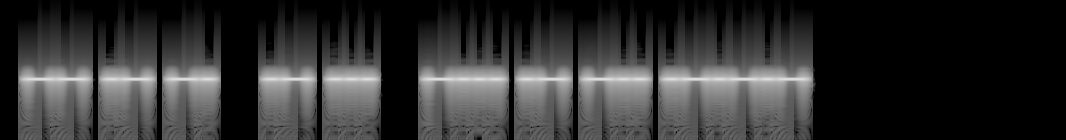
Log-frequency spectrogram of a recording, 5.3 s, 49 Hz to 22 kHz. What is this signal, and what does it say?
Morse code, heard as a keyed tone, about 30 wpm, 700 Hz. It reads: MAN AS BAD.
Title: Sentences from Top 1000 Words - Review Part 6 - 30wpm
